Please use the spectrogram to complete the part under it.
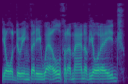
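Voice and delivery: level, booming supernatural figure; Death. Acted. Death addressing the man in the tree, solemn intoning. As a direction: intone it evenly, without hurry. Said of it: "Death was sitting".

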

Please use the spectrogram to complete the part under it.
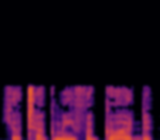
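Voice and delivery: high, wailing, hammed-up sob; tearful high-pitched complaint; sobbing. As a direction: sob it out as a grievance. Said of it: "Sophie sobbed".

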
